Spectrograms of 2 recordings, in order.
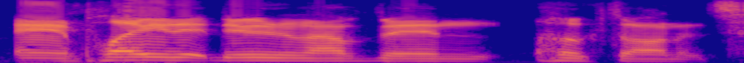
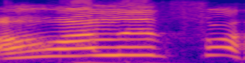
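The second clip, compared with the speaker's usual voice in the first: high, eager mock gamer dude voice.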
